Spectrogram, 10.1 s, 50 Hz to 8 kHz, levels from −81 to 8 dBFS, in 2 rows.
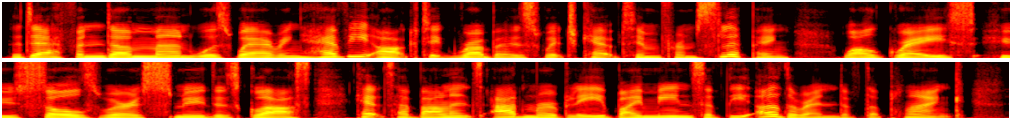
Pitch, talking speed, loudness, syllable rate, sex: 190 Hz, 220 wpm, -17 LUFS, 5.8 syllables/s, female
